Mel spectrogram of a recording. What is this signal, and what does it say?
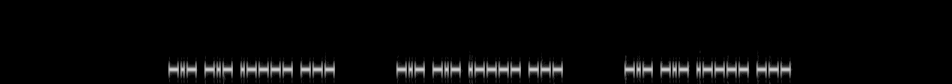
Morse code, heard as a keyed tone, about 40 wpm, 700 Hz. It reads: KK1O KK1O KK1O
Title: USA Call Signs - 4 Characters - Repeated 3x - 40wpm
